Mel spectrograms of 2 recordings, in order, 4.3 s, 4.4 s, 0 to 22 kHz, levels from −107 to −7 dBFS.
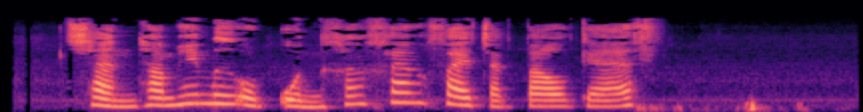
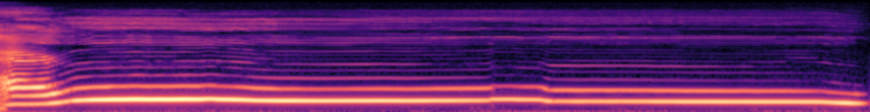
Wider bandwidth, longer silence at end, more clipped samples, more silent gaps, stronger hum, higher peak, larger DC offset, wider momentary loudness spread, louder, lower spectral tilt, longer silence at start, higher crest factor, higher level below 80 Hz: about the same, 11.5 kHz vs 11.5 kHz; first, 0.3 s vs 0 s; neither; neither; neither; second, -10 dBFS vs -2 dBFS; neither; about the same, 14 LU vs 14 LU; second, -28 LUFS vs -14 LUFS; second, -3 dB/octave vs -4.5 dB/octave; first, 0.35 s vs 0 s; first, 20 dB vs 10 dB; second, -72 dBFS vs -64 dBFS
